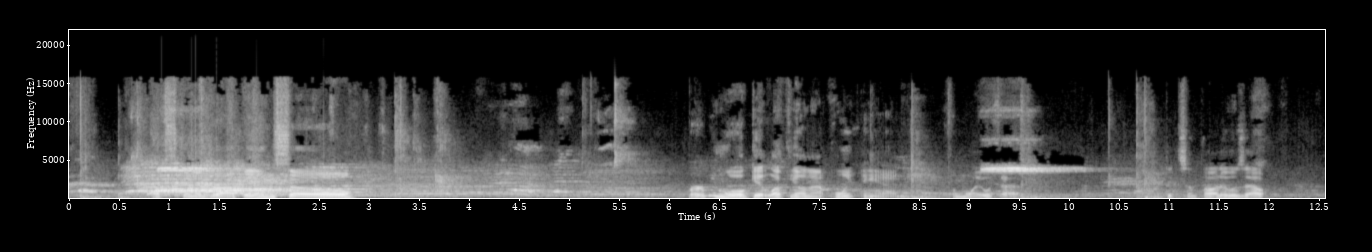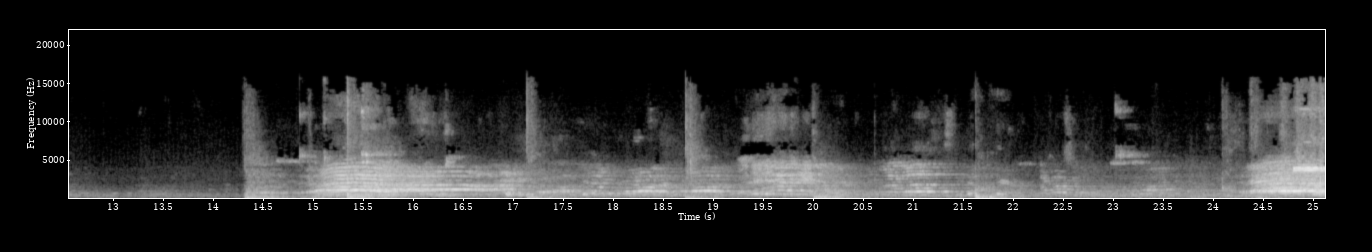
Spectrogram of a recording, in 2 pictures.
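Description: Spectators cheer and shout.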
